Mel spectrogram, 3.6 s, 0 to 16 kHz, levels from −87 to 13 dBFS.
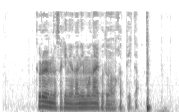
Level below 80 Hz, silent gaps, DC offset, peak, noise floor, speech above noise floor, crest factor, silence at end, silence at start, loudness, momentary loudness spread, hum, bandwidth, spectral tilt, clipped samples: -44 dBFS; none; under 0.1%; -8 dBFS; -70 dBFS; 45 dB; 20 dB; 0.6 s; 0.7 s; -26 LUFS; 17 LU; none; 11.5 kHz; -6 dB/octave; under 0.1%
